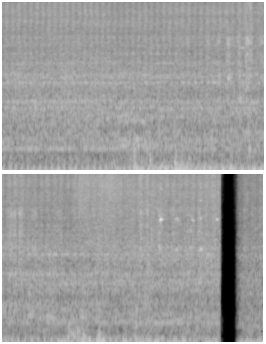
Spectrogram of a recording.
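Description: Golf-cart shuttle driving along a path: a low rumble with a thin steady whine from the cart. The sound cuts out for an instant near the end.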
